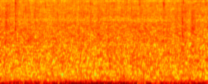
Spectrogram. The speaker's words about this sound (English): We're here just at home again, enjoying the spring. Some showers, May showers.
